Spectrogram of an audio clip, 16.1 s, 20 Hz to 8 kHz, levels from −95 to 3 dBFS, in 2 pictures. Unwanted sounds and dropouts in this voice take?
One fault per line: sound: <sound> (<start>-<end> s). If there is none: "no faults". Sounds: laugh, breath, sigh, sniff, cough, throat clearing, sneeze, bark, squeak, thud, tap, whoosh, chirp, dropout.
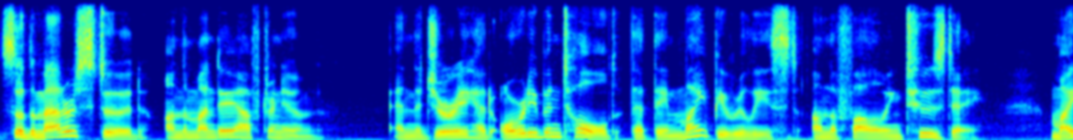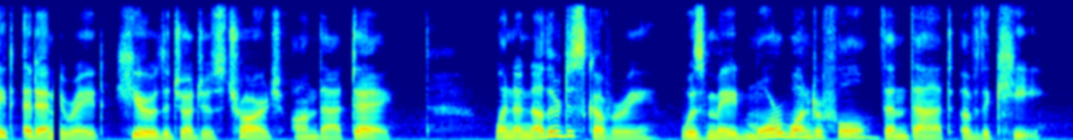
sound: dropout (8.4-8.5 s)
